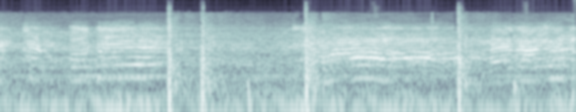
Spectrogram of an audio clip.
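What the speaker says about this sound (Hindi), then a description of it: "अब ये बिल्कुल आतिशबाजी शुरू हो चुकी है" Fireworks burst at a Ravan Dahan festival in Siwan, several sharp cracks popping over a noisy crowd and someone speaking nearby.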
